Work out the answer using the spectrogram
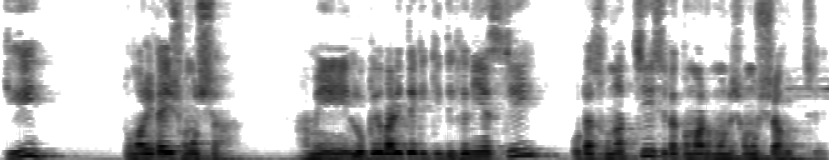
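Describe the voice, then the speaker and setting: A woman voicing a nagging, quick-tempered young housewife in a cartoon, scolding her husband. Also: sits high, natural voice. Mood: complaining. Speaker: wife character. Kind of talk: cartoon voice acting.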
